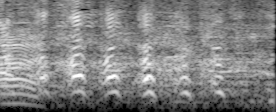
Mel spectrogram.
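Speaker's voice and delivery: high yelp of mock fright through laughter; laughing shocked gasp. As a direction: squeal like you just got caught out. Shocked reaction, retold laughing.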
